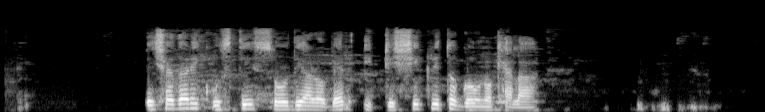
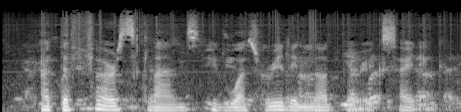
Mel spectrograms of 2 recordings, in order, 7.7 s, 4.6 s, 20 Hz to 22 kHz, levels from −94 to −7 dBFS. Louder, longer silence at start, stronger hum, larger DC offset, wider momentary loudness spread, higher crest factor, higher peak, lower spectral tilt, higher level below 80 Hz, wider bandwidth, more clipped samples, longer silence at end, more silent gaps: first, -18 LUFS vs -21 LUFS; first, 1.45 s vs 0.15 s; neither; neither; first, 10 LU vs 6 LU; about the same, 18 dB vs 20 dB; about the same, -2 dBFS vs 0 dBFS; about the same, -5 dB/octave vs -5.5 dB/octave; second, -60 dBFS vs -46 dBFS; second, 8 kHz vs 14.5 kHz; neither; first, 0.7 s vs 0 s; neither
